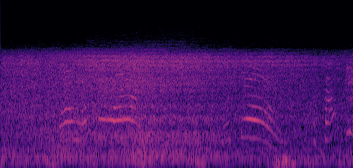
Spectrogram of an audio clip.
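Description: Sea waves washing onto the beach at Ujong Blang, a steady broad surf roar that swells and recedes under wind buffeting, with voices talking close by.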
